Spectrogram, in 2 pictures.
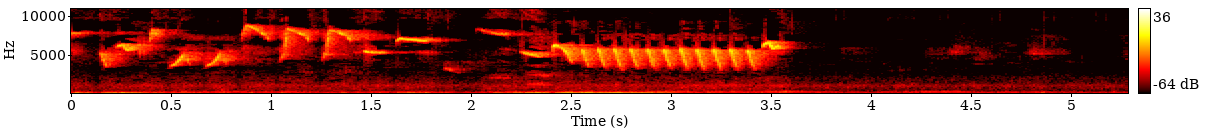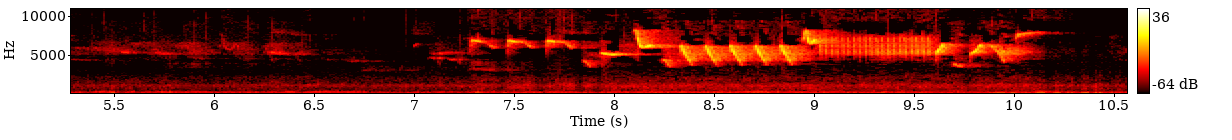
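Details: Wren singing: two loud bursts of high, rapid song, each with tumbling notes running into a fast rattling trill, separated by a few quiet seconds.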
